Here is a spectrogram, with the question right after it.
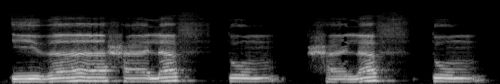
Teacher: Fa mati. Kita keluarkan angin.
